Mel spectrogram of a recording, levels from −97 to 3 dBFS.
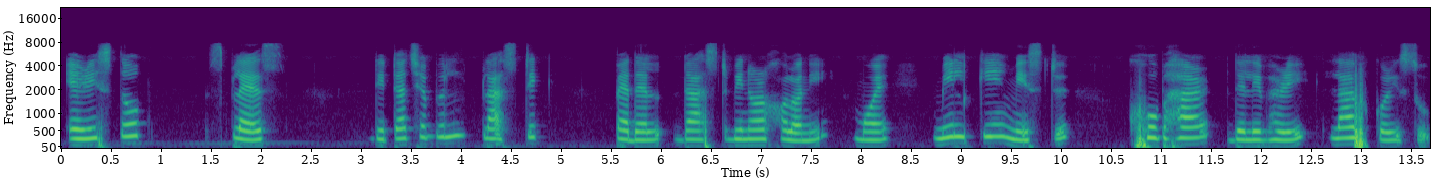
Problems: constant background noise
